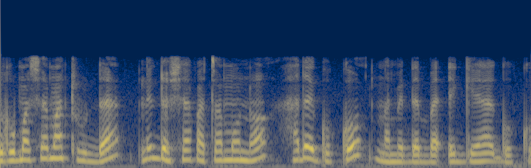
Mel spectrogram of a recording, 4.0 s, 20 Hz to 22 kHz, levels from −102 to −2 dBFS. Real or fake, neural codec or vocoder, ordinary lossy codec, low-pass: real; none; none; 5.4 kHz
